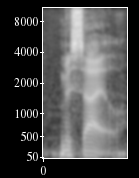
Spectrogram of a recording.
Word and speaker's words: Musial: Musial.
